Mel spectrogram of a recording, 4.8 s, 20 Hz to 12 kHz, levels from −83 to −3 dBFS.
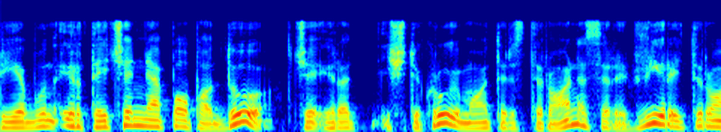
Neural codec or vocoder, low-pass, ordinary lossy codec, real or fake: none; 7.2 kHz; MP3, 96 kbps; real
